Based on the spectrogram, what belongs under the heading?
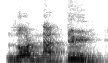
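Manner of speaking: slow, stretched, high mock Scottish; playful Scottish-ish name call. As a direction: drawl the name in a put-on Scottish lilt. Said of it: "I automatically go".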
